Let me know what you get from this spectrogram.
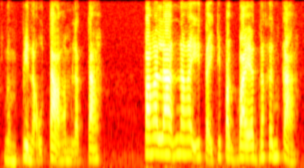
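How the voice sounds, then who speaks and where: A woman's voice: mid-range voice, lively intonation, moderate pace, pushed and bright. A woman playing an aggrieved village moneylender in an Ilocano radio comedy drama, scolding and emphatic, with an Ilocano accent. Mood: nagging.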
